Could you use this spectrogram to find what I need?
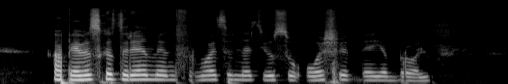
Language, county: Lithuanian, Vilnius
